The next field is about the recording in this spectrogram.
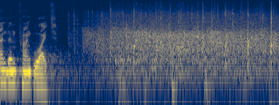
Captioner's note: applause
